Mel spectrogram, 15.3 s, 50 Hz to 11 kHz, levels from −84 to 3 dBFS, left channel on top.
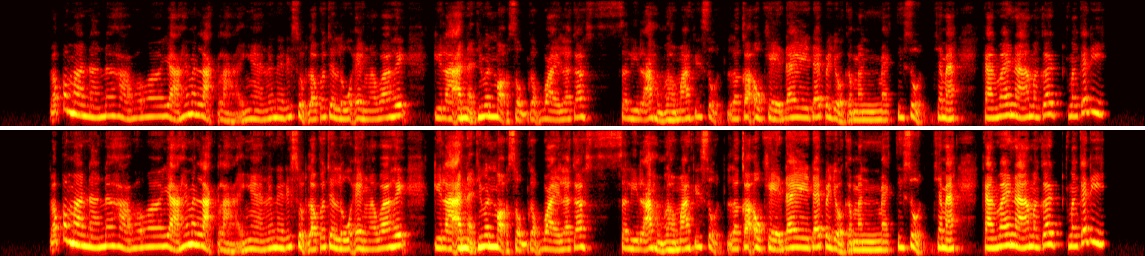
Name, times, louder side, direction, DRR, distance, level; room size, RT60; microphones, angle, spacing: voice 1, 0.7-7.9 8.3-14.7, right 6 dB, 85° right, 0.4 m, -23 dB
2.8 x 2.2 x 2.4 m
head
